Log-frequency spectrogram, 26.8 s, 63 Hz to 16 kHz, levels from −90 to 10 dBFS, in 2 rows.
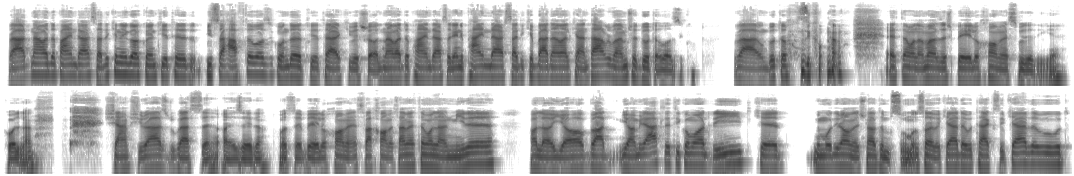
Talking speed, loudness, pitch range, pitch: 165 wpm, -22 LUFS, 105-125 Hz, 110 Hz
